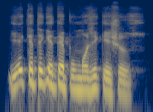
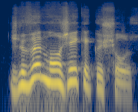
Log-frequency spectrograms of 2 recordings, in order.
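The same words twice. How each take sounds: First: Ivorian French street slang. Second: Neutral standard French. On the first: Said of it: "That is the Ivorian French". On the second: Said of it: "This is the normal French". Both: Shown as a demonstration.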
